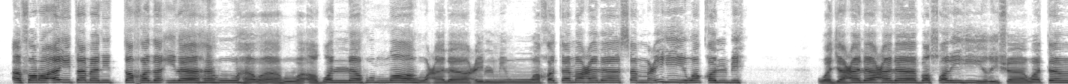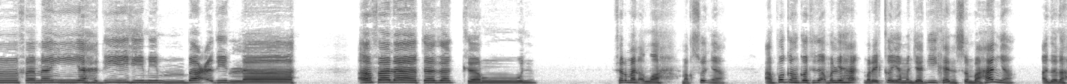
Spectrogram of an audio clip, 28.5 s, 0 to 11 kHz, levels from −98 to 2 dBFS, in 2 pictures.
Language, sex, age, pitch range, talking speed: Malay, male, 50-69, 195-245 Hz, 75 wpm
